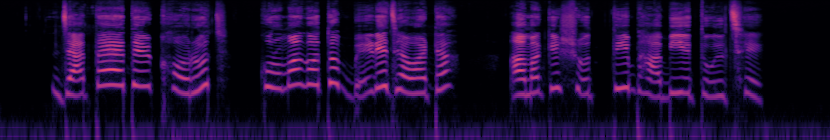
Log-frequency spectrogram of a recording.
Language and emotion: Bengali, sad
